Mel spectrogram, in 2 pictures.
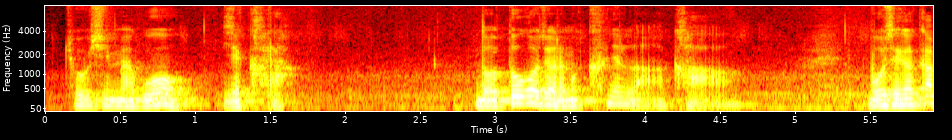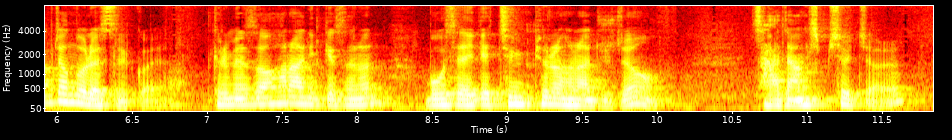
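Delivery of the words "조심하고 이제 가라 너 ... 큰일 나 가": hushed, quiet, low, menacing, threatening voice. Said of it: "제가 무섭게 말씀했을 것 같아요. 조용히, 저음으로".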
